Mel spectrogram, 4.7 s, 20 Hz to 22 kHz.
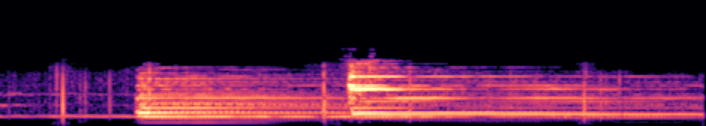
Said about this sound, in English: It's the story of a very unfortunate man, this man who was arrested down in old Hong Kong. He got 20 years privilege taken away from him when he kicked old Buddha's gong.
